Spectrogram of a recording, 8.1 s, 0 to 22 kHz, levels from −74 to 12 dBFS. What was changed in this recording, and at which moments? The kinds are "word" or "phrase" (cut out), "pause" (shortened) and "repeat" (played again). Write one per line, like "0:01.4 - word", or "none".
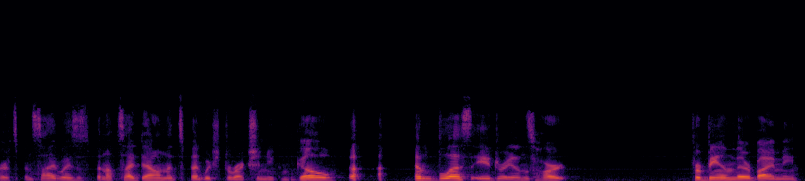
0:02.0 - word
0:02.9 - word
0:04.0 - pause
